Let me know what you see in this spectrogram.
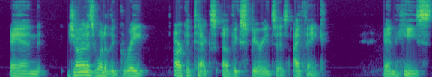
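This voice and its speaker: In a very clean recording with a silent background, a man with an American accent speaks in a plain, everyday voice at a medium pitch with fairly even intonation. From Oklahoma. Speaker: leadership author. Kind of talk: interview.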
